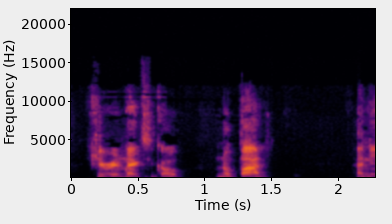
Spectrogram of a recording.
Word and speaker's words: nopal: developing this is, it's called here in Mexico, nopal, and it's spelled N-O-P-A-L, nopal cactus.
